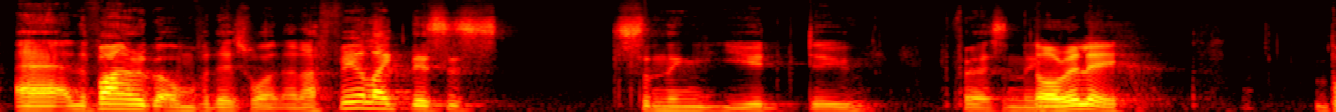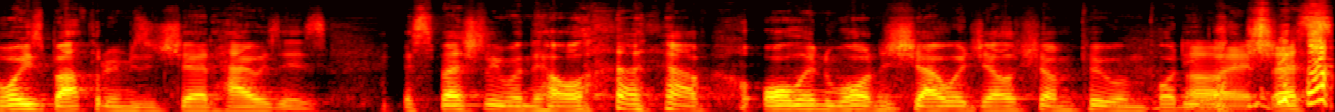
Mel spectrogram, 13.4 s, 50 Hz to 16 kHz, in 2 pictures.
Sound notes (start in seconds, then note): 9.9 chuckles; 12.7 laughs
